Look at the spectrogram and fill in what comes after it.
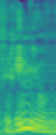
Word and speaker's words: Ferrigno: Äh, Lou Ferringo, äh, oder Ferrigno wird er ja ausgesprochen, der schon ganz, ganz viele Hulks damals gemimt hat, äh, also quasi alle, in allen Hulk, Hulk war irgendwie mit dabei.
